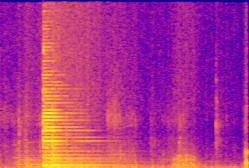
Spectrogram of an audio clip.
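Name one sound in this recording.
A guitar string is strummed and rings out.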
